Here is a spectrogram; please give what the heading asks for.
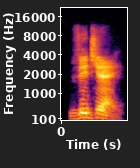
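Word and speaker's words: Bijay: simple one it's b i j a y vijay oh that is fantastic oh that is correct do you have a friend named vijay yeah i i grew up in sydney there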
